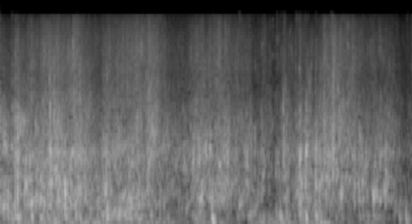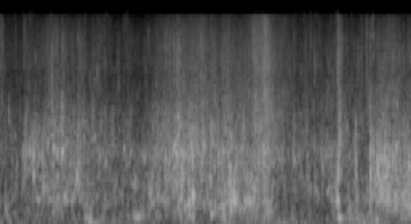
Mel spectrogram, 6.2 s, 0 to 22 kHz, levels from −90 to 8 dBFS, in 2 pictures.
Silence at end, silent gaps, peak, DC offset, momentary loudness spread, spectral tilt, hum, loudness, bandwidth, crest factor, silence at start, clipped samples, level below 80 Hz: 0 s; none; -4 dBFS; under 0.1%; 12 LU; -3.5 dB/octave; none; -26 LUFS; 17 kHz; 24 dB; 0 s; under 0.1%; -44 dBFS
